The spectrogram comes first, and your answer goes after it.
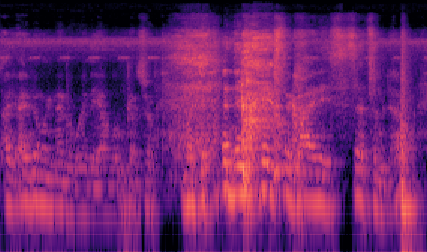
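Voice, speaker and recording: A man talks at a moderate pace and medium pitch with ordinary pitch variation. There's audible room echo and noticeable background noise. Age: 80s+. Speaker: radio playwright and producer. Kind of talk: casual interview. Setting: at home. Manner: halting.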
